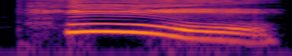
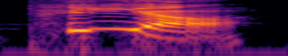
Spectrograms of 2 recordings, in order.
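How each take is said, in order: First: No extra vowel follows the ear sound. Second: An extra 'uh' vowel follows the ear sound. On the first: The speaker calls it right. "without using the silly schwa sound" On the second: The speaker calls it wrong. "you add the schwa"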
